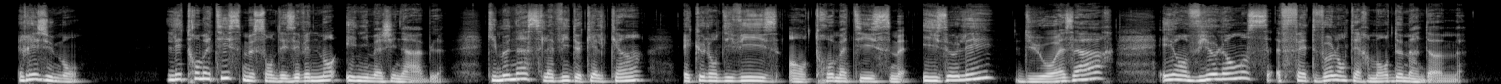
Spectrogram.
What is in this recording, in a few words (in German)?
Französisch; NAWA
